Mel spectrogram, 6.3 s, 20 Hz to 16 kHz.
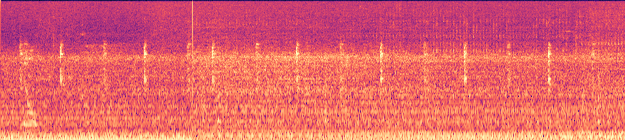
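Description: Diesel engine of a Kenworth T680 semi truck running steadily, heard from inside the cab, with its note shifting about two seconds in. A regular light ticking runs alongside it, about two ticks a second.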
